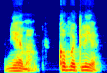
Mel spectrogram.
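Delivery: high-pitched mocking imitation; high caricature of a keen footballer; Mikey. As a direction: call out in a high put-on voice. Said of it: "named Mikey".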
